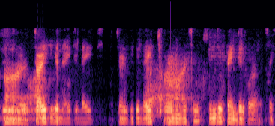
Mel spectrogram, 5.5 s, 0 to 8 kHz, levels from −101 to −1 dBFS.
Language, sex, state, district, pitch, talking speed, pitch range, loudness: Bengali, male, West Bengal, Kolkata, 95 Hz, 150 wpm, 90-100 Hz, -20 LUFS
